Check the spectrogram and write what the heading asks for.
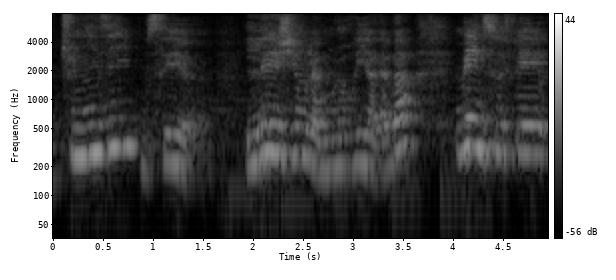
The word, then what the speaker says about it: mloukhia: Ça s'écrit mloukia, mais ça se dit mlochia. Un petit peu comme si on crachait, mlochia.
